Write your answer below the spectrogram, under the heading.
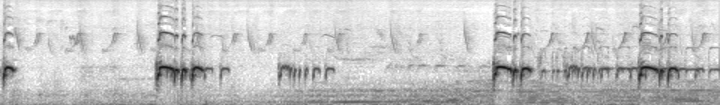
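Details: Frequently singing local zebra dove recorded in Indonesia as a lure for reluctant singers; loud clipped cooing bursts recur every two seconds or so, alternating with quieter trilled coo series, with faint high chirps from another bird.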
